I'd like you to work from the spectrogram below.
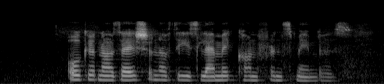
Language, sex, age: English, female, 19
